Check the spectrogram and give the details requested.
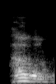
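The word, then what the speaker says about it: Hubble: que fica aí no espaço, né, o dibúvo, hub, né, que a pronúncia correta, mostra aquelas galáxias distante, né?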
